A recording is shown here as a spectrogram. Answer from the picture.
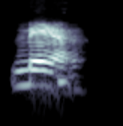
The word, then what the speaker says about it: Mayer: The R is super soft. Mayor.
